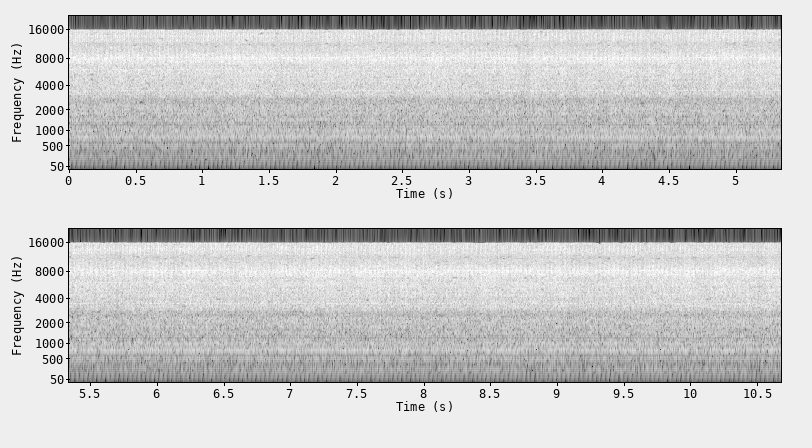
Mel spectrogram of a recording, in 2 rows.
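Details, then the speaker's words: Craftsman Eager 1 mower with Tecumseh 92cc engine, after new recoil, fresh oil and fuel treatment for surging: steady even buzz with no rise and fall in speed; running smoothly, successful repair. "well guys well guys it's running pretty good um I think that's a successful repair"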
